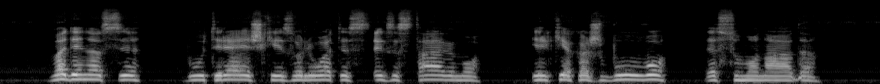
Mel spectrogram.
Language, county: Lithuanian, Utena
